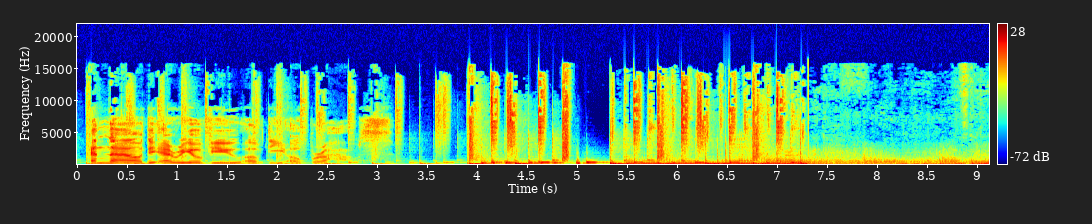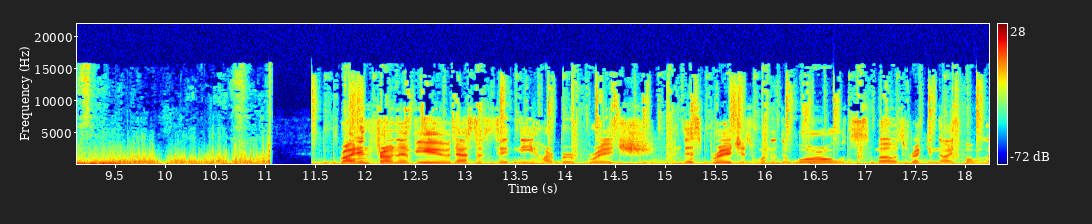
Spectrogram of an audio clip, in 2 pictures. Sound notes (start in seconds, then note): 6.3 windy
